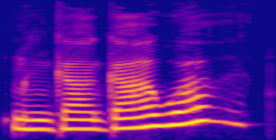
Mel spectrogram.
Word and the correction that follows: Mnangagwa: Mangagawa. It's close. Mnangagwa.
